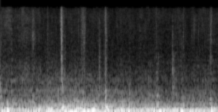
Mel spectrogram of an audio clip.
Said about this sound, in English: We're now parking in the car park.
